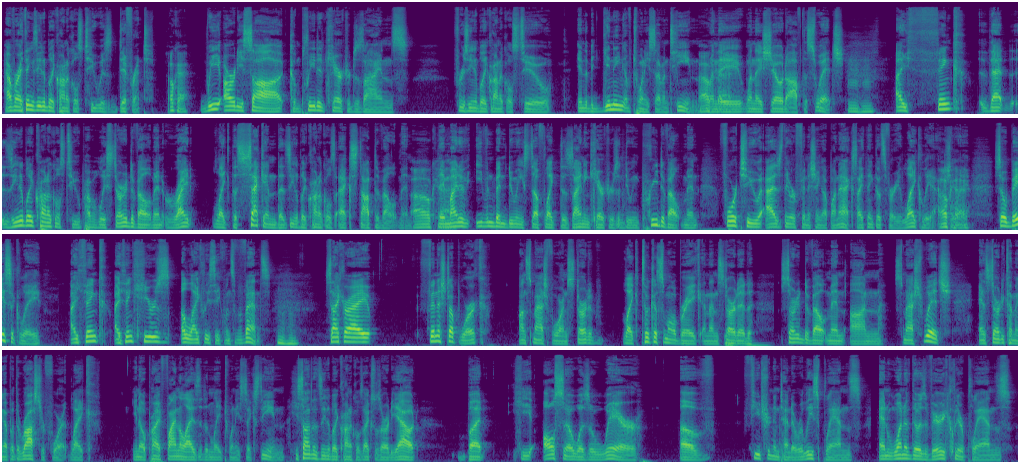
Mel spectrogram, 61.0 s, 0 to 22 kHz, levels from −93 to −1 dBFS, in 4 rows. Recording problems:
none

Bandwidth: 18 kHz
